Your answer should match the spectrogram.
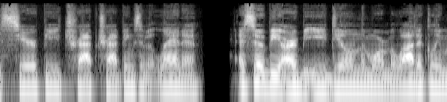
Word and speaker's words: SOB x RBE: Which brings us to Gangin, from Vallejo, California quartet SOB RBE. Yes, the X between the two halves of their name is silent.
